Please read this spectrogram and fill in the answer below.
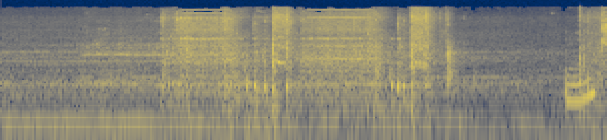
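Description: DNP dye-sublimation photo printer running as it finishes a print and feeds it out: a motor whir over a steady hum, getting louder partway in, with a quick run of clicks in the middle.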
